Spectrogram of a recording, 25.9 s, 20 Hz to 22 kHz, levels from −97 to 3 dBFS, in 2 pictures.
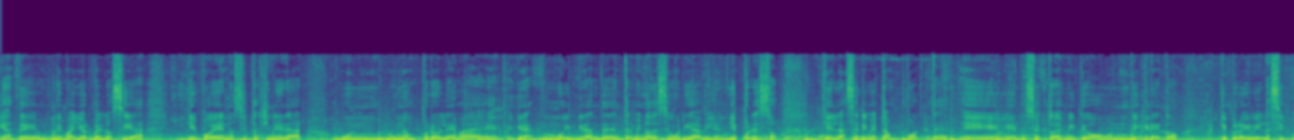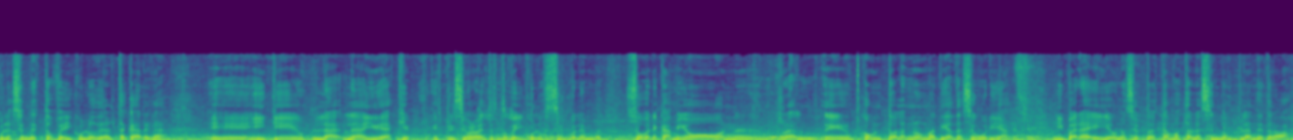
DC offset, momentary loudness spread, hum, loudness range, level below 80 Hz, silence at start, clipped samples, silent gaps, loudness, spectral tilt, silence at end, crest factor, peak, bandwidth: under 0.1%; 3 LU; none; 1 LU; -28 dBFS; 0 s; under 0.1%; none; -15 LUFS; -6.5 dB/octave; 0 s; 14 dB; 0 dBFS; 13.5 kHz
